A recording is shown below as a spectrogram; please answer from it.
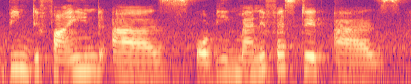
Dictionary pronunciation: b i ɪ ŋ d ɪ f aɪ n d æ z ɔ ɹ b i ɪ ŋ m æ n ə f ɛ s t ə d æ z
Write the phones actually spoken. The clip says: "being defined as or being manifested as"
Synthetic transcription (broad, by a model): b i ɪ ŋ d ɪ f aɪ n d æ z ɔ ɹ b i ɪ ŋ m æ n ə f ɛ s t ə d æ z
